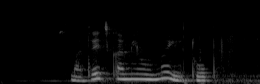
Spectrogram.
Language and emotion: Russian, neutral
